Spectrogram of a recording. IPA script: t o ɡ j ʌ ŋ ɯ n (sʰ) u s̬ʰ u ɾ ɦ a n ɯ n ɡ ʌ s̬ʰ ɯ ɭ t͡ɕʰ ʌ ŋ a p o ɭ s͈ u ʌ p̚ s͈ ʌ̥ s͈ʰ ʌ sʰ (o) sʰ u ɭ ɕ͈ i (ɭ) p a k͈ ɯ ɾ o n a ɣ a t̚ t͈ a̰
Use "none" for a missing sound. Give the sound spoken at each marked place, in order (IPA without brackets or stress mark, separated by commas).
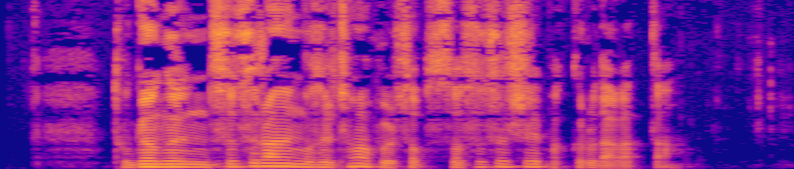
sʰ, u, ɭ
